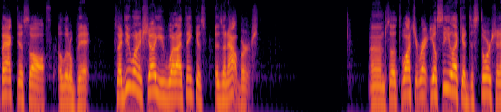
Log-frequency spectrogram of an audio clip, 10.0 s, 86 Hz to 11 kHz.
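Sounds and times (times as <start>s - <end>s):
person speaking: 0.0s - 5.3s.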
